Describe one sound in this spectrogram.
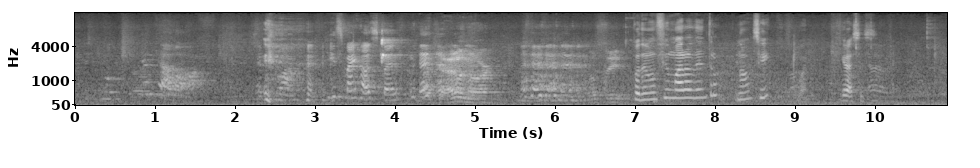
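A middle-aged woman talks close by.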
